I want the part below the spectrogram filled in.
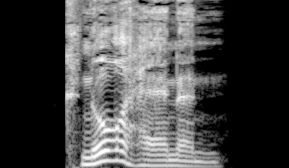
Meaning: dative plural of Knurrhahn
- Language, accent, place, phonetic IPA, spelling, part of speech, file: German, Germany, Berlin, [ˈknʊʁhɛːnən], Knurrhähnen, noun, De-Knurrhähnen.ogg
